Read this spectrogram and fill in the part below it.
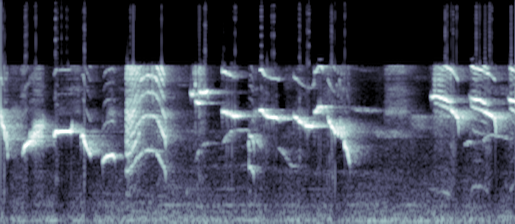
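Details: Oriental magpie-robin song for teaching caged birds to sing, full of varied phrases: rich whistles rising and falling, a harsh arched note, downward slurs, then fast high squeaky notes after a brief gap.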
